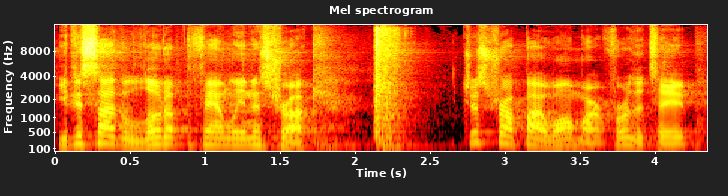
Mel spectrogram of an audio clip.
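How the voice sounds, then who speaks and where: A man's voice: a little high, animated, fairly quick, a bit bright, slight background noise. A man narrating a comic radio drama in the second person, playful and wry.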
